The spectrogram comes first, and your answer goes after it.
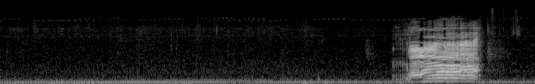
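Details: Sheep on a farm giving a single loud bleat of under a second near the end, harmonic and wavering, after a quiet stretch of low rumbling background noise.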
